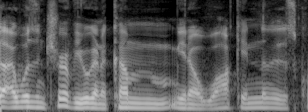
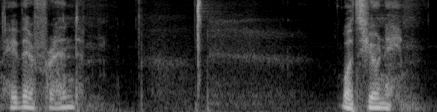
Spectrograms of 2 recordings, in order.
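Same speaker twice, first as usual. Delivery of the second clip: low, quiet, hushed near-whisper; 5 dB quieter than usual. Game master voicing a guy who turns around to speak; low voice. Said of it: "kind of in a low voice".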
